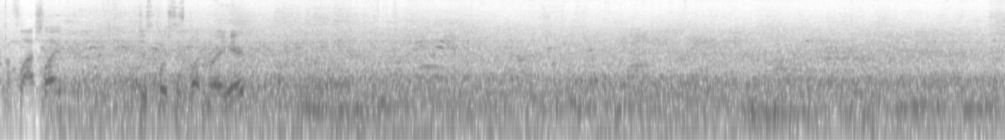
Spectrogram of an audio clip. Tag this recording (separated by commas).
Speech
